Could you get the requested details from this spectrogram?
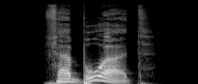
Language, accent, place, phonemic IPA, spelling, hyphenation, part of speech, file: German, Germany, Berlin, /fɛɐ̯ˈboːɐ̯t/, verbohrt, ver‧bohrt, verb / adjective, De-verbohrt.ogg
- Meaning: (verb) past participle of verbohren; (adjective) stubborn, bullheaded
